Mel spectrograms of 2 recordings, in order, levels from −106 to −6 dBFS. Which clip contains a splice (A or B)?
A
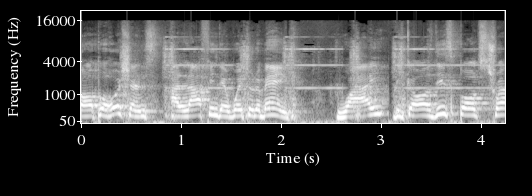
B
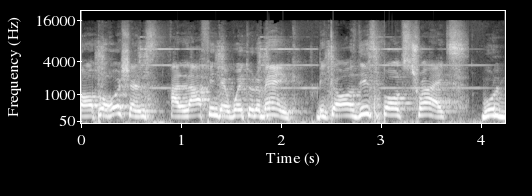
B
